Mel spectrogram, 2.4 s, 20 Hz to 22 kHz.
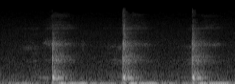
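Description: Sledgehammer striking a rubber car tyre mounted on a weighted boxing stand: three sharp blows, evenly spaced, about one every 0.7 seconds.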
